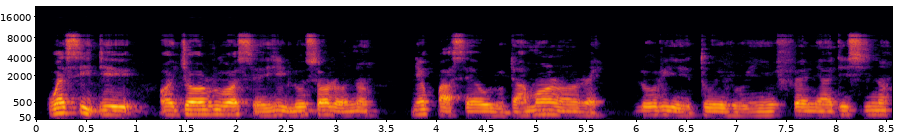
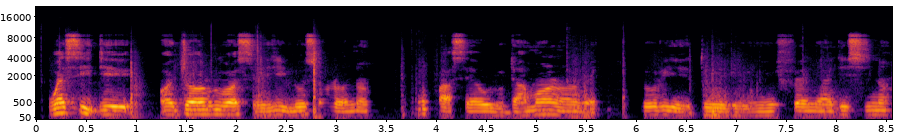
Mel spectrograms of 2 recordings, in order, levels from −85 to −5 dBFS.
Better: first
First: none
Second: noise reduction (neural mask model RNNoise)

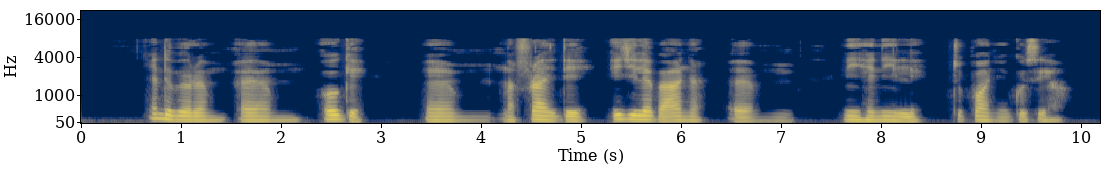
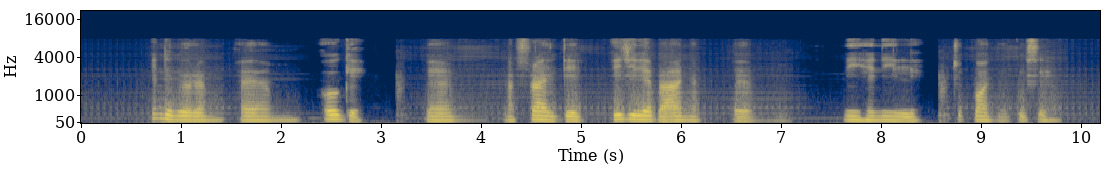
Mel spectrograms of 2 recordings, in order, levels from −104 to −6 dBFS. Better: first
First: none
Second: noise reduction (neural separator model SepFormer DNS4)

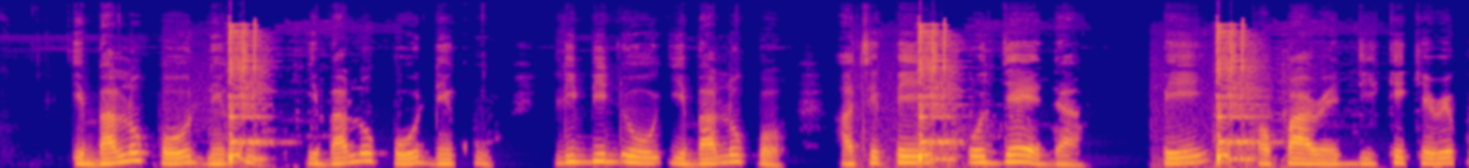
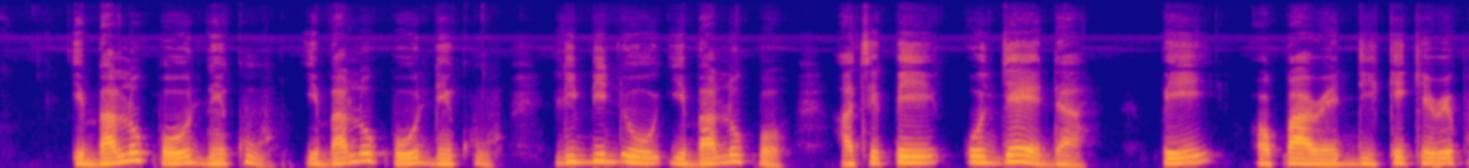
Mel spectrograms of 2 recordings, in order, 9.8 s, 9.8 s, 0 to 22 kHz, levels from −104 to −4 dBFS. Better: second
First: noise reduction (classical method spectral subtraction)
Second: none

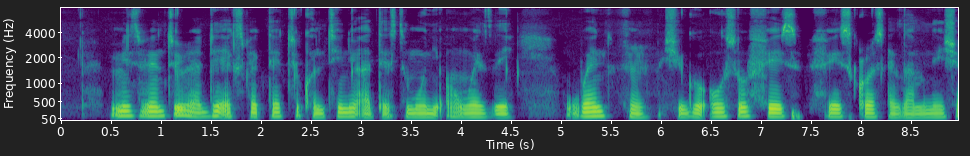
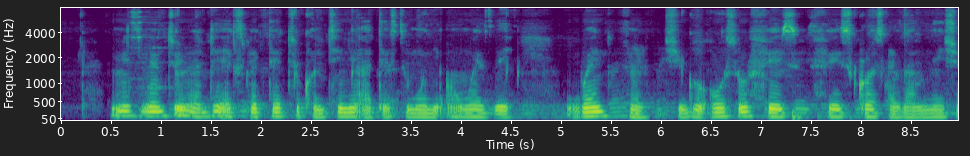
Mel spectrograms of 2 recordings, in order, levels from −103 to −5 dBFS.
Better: first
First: none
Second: noise reduction (neural separator model SepFormer DNS4)

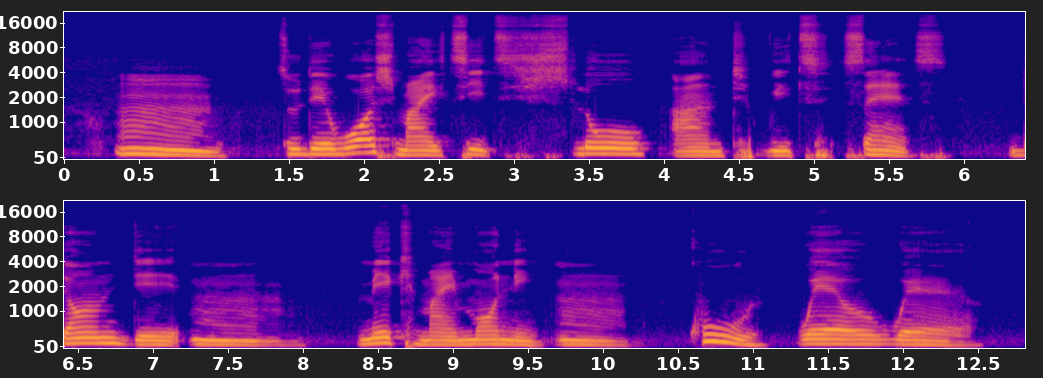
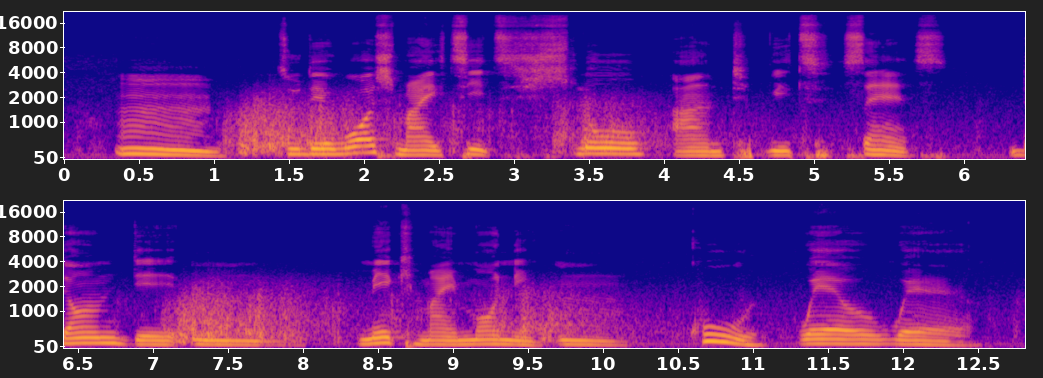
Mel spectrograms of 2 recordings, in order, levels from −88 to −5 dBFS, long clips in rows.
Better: first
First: none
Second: background sound (Thunder); 12 dB below the speech

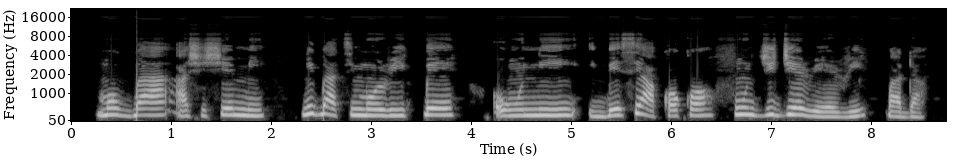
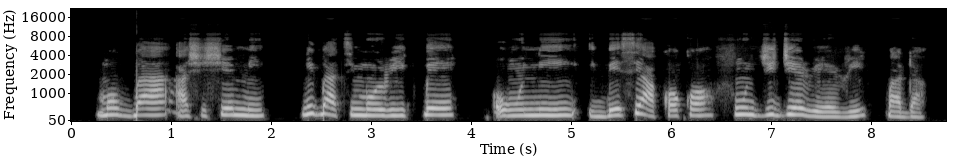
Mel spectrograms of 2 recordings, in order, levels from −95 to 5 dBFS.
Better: first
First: none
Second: noise reduction (neural mask model Resemble Enhance denoiser)

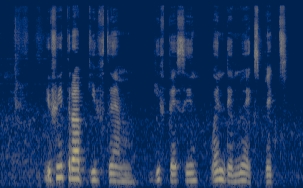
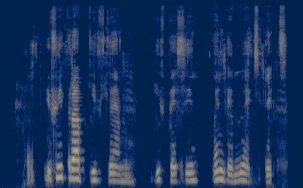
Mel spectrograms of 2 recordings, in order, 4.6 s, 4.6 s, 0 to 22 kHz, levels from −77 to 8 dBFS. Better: first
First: none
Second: noise reduction (neural mask model Resemble Enhance denoiser)

